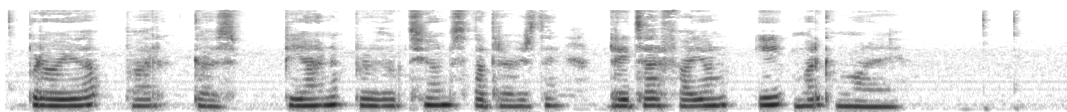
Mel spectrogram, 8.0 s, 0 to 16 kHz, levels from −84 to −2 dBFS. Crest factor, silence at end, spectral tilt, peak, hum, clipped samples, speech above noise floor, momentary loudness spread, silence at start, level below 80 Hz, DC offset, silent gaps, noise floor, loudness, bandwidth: 18 dB; 0.6 s; -5 dB/octave; -8 dBFS; none; under 0.1%; 39 dB; 12 LU; 0.2 s; -68 dBFS; under 0.1%; none; -63 dBFS; -25 LUFS; 11.5 kHz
